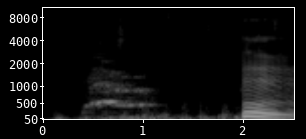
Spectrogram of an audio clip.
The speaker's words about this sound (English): Yeah. Dogs in the background.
